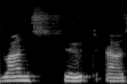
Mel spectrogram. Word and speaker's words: Landshut: It's pronounced as Landshut, so Bavaria region, right?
